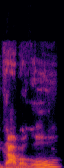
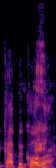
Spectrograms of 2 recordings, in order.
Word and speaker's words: capicola: Like they don't say gabagool. No, they say capicola.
